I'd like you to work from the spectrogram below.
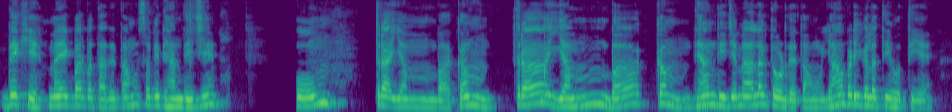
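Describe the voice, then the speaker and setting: A man's voice: high-pitched, fairly even intonation, warm tone, dull audio. A man teaching an online class on chant pronunciation. He corrects his students patiently and repeats sounds, drawing syllables out one at a time. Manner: slow, drawn-out syllable-by-syllable chanting demonstrations.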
